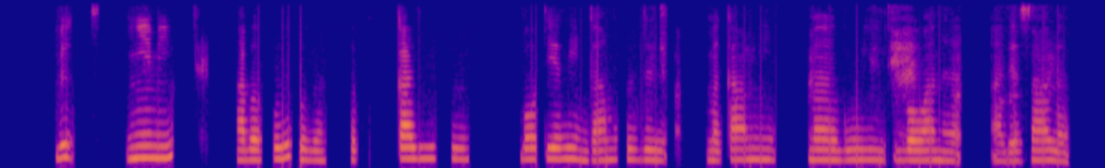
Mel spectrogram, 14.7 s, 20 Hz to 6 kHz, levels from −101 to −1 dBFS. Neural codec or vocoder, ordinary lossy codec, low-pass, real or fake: none; Opus, 32 kbps; 5.4 kHz; real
